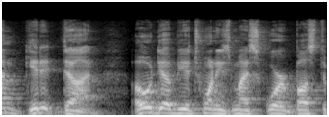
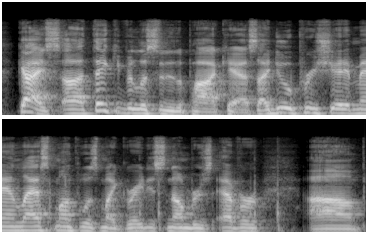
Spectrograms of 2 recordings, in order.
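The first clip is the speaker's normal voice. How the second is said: ordinary delivery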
